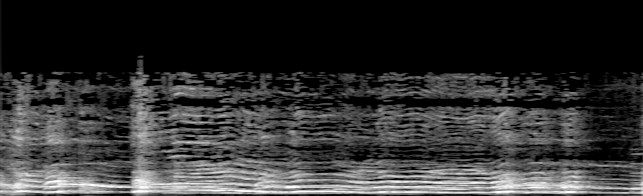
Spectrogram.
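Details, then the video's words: Pack of huskies howling together: several long, overlapping, wavering howls at different pitches that bend up and down, broken by a couple of sharp yips. "pack husky howl"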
